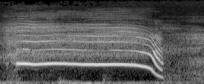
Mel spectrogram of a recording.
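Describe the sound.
A person demonstrates a single sustained, piercing high-pitched scream lasting over a second, steady in pitch before sliding sharply downward at the end; loud, with no talking.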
